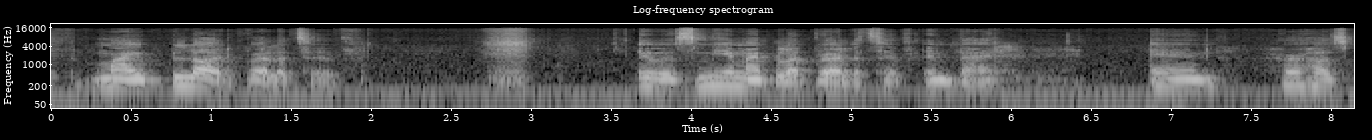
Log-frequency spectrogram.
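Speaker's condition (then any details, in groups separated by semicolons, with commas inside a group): No condition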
